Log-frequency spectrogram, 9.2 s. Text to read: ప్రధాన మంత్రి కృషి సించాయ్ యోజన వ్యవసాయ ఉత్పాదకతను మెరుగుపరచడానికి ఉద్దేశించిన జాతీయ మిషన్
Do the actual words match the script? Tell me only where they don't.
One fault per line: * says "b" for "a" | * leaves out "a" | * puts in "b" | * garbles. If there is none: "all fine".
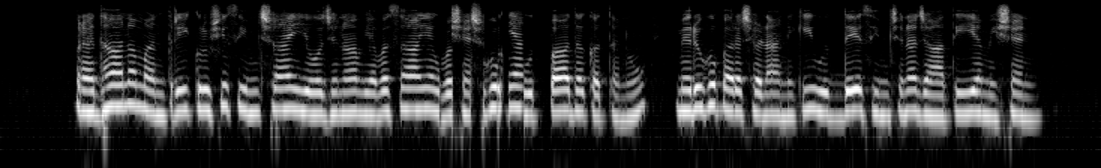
* garbles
